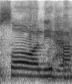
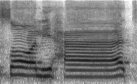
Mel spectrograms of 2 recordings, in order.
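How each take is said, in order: First: The word ends with an h sound. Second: The word ends with a t sound. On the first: "Bila ta tu tertutup dia jadi salihah" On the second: "Bila ta tu terbuka jadi salihat"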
